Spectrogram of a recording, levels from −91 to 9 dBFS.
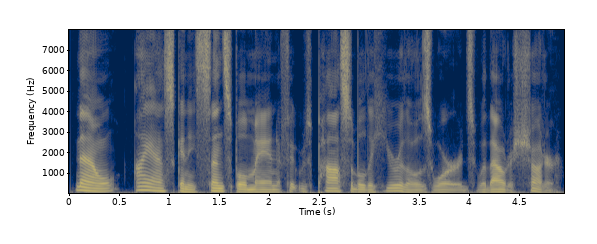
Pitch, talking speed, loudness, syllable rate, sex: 110 Hz, 205 wpm, -19 LUFS, 5.3 syllables/s, male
